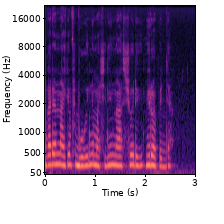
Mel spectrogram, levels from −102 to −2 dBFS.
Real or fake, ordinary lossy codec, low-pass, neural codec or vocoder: real; none; none; none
